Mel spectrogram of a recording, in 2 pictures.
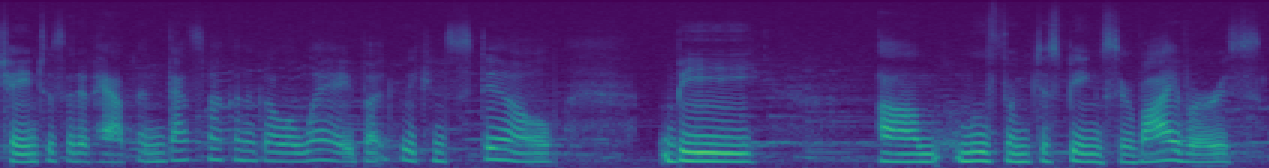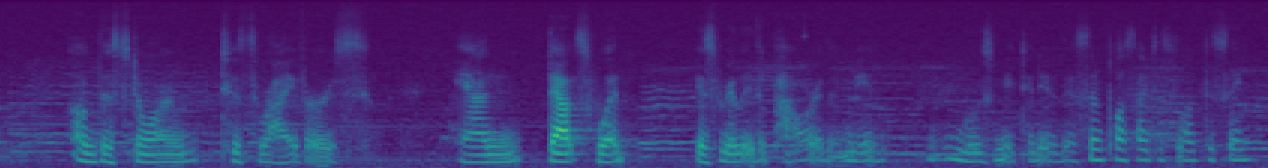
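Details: Adult woman speaking; normal speech.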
